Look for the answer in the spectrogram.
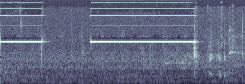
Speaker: so if we go across the fuse yep fuse is okay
